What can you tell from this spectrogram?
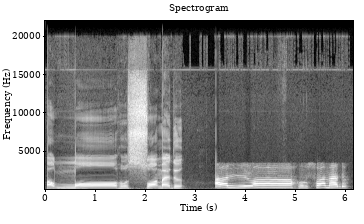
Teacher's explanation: لفظ اللہ کے لام کو موٹا کرنے کا طریقہ یہ ہے کہ آپ زبان کو تالو کی طرف اٹھائیں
